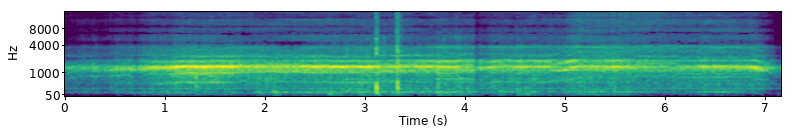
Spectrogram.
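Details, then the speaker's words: AC Gilbert Alco diesel model locomotive after adding lead weights and toolbox-liner sound damping, running at slow yard speed: even, moderate motor hum with a mild steady whine and a few light clicks; the harsh high noise is reduced, sounds fine. "i'm okay with that sound look at the nice slow speed we get with this that's pretty good cruising along yard speed"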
